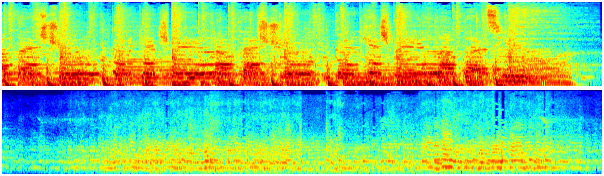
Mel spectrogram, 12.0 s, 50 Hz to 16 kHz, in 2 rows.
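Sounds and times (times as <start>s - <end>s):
flies buzzing: 0.0s - 12.0s.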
